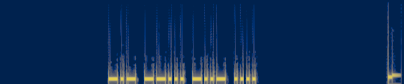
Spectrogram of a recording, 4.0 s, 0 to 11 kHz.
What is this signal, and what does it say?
Morse code, heard as a keyed tone, about 40 wpm, 700 Hz. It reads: K7XH
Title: Easy Call Signs - 40wpm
